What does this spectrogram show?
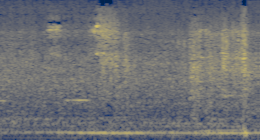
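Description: A heavy truck passes by, its engine a steady low drone under broad road noise, with a brief hissing surge near the end. No one speaks.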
